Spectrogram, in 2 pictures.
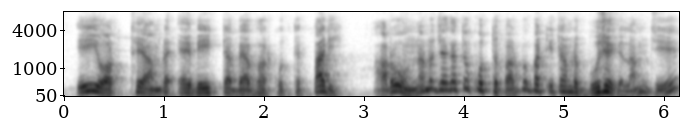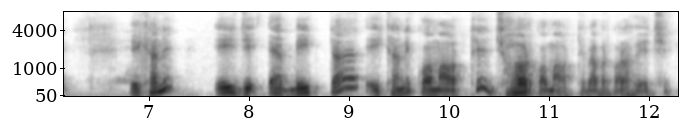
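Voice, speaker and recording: A Bangladeshi man teaching English vocabulary, repeating each word slowly for students to drill, and reading example sentences out very slowly. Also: fairly high pitch, very animated, creaky, breathy edge, dull audio. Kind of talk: classroom-style vocabulary lesson.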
